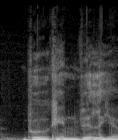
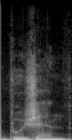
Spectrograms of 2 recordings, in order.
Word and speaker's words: bougainvillea: He pointed to a sturdy clay pot with its bougainvillea vine.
